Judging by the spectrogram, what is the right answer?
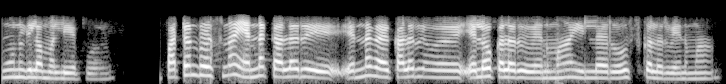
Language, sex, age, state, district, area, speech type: Tamil, female, 60+, Tamil Nadu, Theni, rural, conversation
